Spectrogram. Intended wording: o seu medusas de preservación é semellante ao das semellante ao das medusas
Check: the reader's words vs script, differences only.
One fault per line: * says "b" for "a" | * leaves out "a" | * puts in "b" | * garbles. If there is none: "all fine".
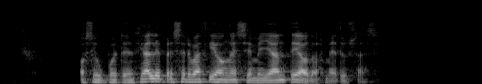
* says "potencial" for "medusas"
* leaves out "semellante ao das"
